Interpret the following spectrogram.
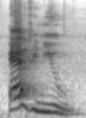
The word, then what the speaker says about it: avenue: Se fosse avenida, avenue, avenue. Eu sempre faço uma brincadeira para lembrar a pronúncia de avenue. É de couro? Não, avenue.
